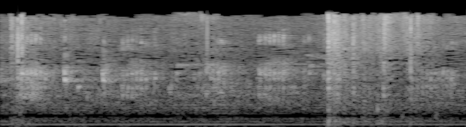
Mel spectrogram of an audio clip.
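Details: Toms of wild turkey fighting, with scratchy, chattering calls in uneven bursts and a loud sharp crash late on, over a steady low droning hum.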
